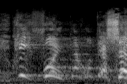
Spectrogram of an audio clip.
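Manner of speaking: high, bewildered voice; confused sister. Retold or imitated. The freed sister waking, asking what happened, confused. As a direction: wake up dazed and puzzled.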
